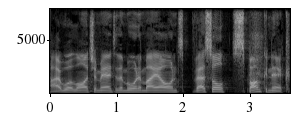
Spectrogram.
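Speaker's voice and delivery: put-on Boston accent. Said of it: "funnier with the Kennedy's stupid accent".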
